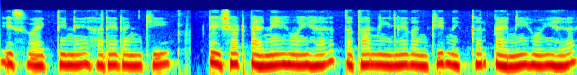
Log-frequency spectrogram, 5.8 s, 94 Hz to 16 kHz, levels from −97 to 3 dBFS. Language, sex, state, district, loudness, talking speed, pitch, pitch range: Hindi, female, Uttarakhand, Tehri Garhwal, -12 LUFS, 185 wpm, 195 Hz, 190-205 Hz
